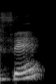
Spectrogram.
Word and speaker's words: fait: Ici, nous avons T, mais ça ne se prononce pas. Ajá. Aunque tenemos una T ahí, esa no se pronuncia. Entonces, va a ser prácticamente lo mismo. Il fait, elle fait.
